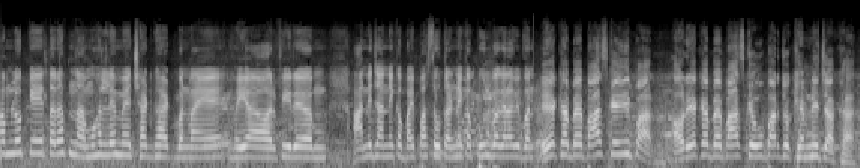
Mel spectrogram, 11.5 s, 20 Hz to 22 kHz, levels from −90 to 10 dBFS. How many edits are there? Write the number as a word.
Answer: one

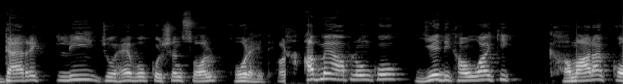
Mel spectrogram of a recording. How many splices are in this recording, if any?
one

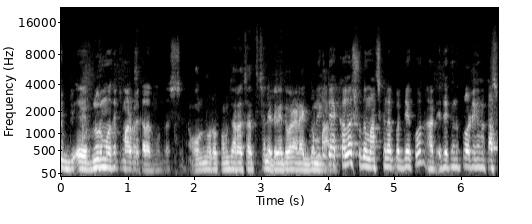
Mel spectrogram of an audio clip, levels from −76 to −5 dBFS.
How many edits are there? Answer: one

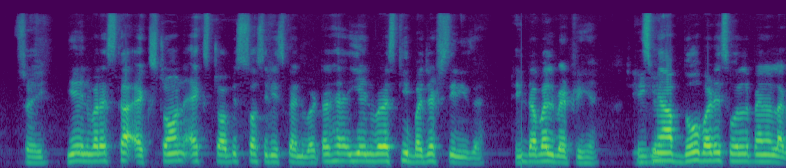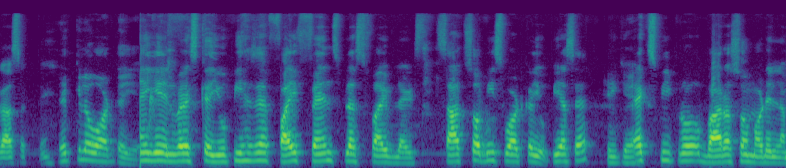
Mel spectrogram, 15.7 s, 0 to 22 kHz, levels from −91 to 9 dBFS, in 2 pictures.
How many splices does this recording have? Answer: two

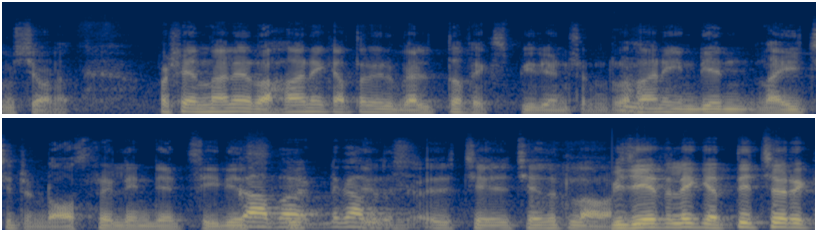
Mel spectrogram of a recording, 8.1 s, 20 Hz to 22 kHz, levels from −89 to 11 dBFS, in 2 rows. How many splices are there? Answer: one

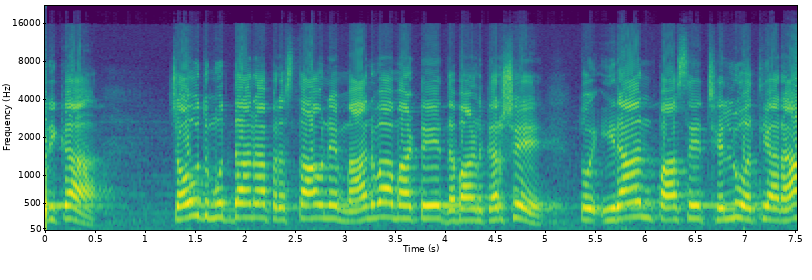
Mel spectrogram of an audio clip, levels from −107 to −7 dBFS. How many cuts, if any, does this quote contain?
zero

